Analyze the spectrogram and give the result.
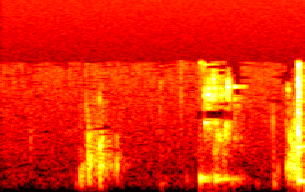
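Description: Three short, wet swallowing sounds from someone gulping water, each a brief soft squish separated by quiet pauses, the last one slightly louder and sharper.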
